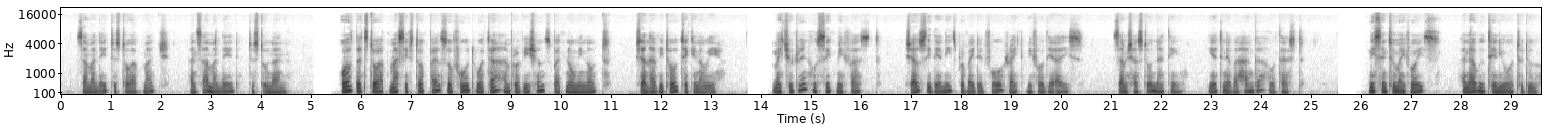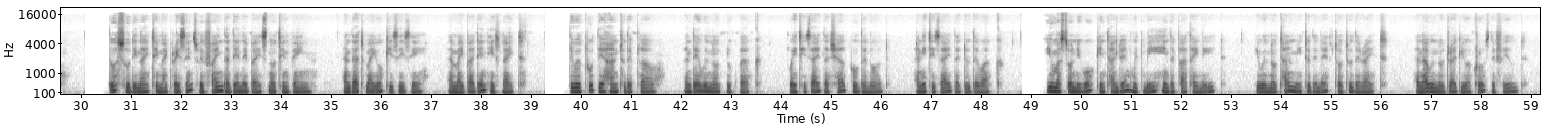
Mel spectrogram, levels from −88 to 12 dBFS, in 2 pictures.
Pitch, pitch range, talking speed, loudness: 155 Hz, 145-175 Hz, 165 wpm, -22 LUFS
